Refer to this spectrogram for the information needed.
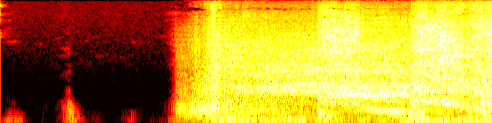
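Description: After a second of near silence with a couple of faint taps, a loud, dense roar of crowd cheering erupts and keeps going, swelling a little louder toward the end.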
